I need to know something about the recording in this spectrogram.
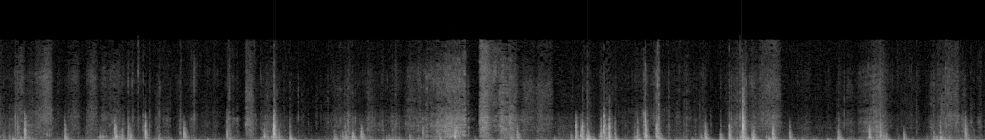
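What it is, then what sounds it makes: Empty paper shopping bag. Fingers scratch and crinkle a large, hollow, empty white Hudson's Bay paper shopping bag held in front of the body. The result is a steady run of dry, crackling rustles and sharp bright crinkles with soft dull thumps underneath, rising and falling in short bursts.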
